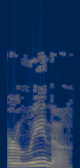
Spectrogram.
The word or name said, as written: earlina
